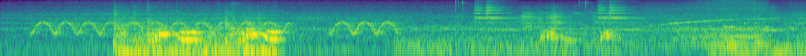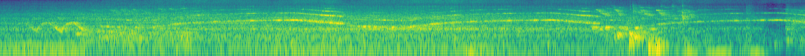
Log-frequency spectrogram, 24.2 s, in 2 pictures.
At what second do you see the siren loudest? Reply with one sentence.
The volume of the siren peaks at 17 seconds.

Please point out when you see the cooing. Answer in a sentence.
The cooing can be heard from 1.6 to 4.2 s, from 7.8 to 9.3 s, from 13.2 to 15.1 s and from 20.9 to 22.5 s.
